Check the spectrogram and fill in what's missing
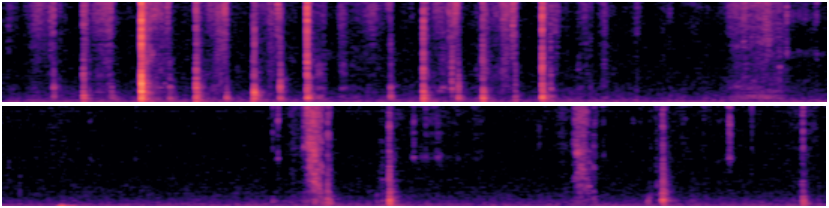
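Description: Tarot cards are shuffled and drawn by hand, giving a series of crisp papery flicks and taps up close, busy at first, then sparser, with quiet gaps between.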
